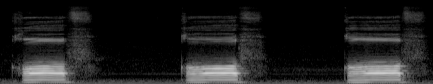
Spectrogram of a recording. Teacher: Bu harf tilning eng ichki qismining usti bilan ustunki yumshoq tanglay orasidan chiqadi.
